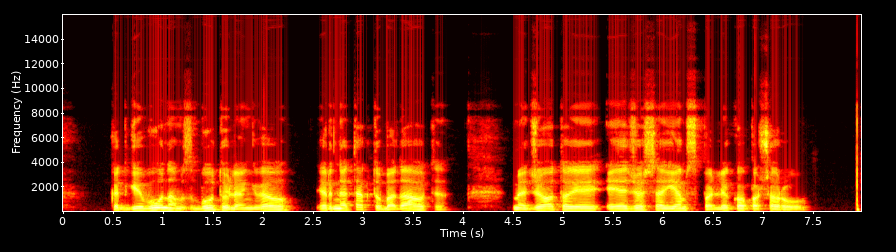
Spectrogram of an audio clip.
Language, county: Lithuanian, Šiauliai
